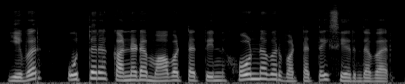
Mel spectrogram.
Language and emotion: Tamil, neutral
